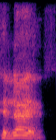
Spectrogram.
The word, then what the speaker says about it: knife: That's like saying that's like saying knife, right? What? Why? That's like bring me the knife. You like, what the hell you talking about? It's a knife. That K is silent.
